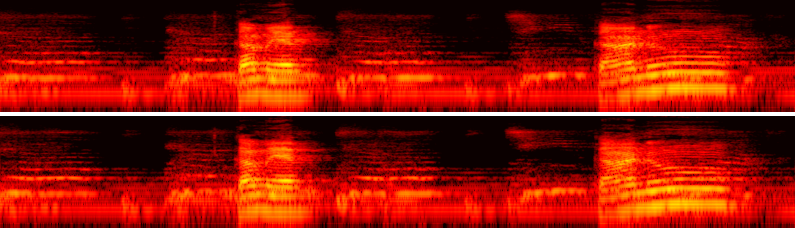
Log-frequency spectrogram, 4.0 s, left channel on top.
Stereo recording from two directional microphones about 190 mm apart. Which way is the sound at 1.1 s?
10° right (ahead or behind).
